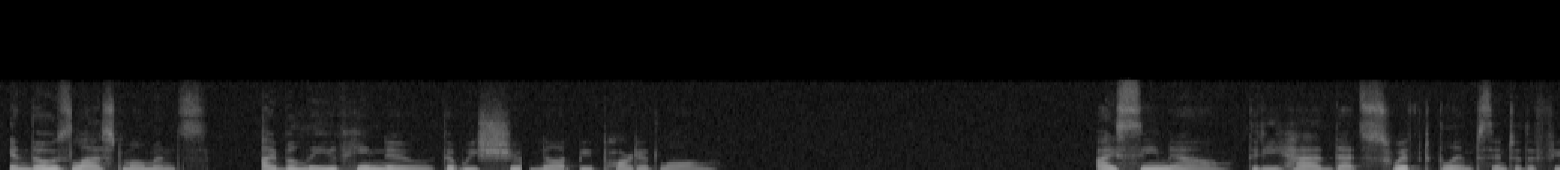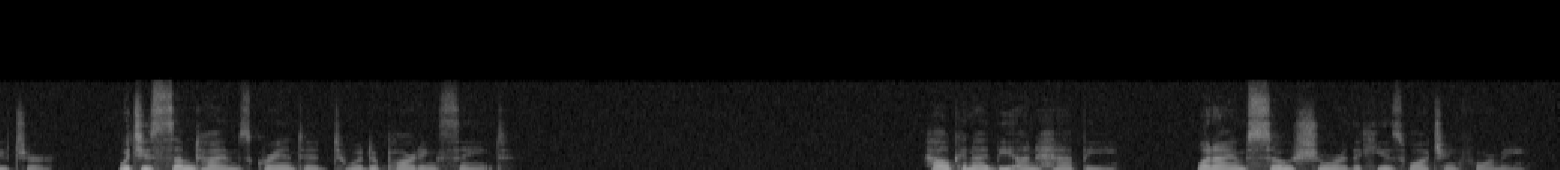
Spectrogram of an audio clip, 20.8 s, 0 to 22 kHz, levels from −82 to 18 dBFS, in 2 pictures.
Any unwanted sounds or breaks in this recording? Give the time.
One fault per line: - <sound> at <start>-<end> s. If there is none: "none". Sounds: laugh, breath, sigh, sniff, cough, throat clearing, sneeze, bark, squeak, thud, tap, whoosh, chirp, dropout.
- dropout at 3.5-3.5 s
